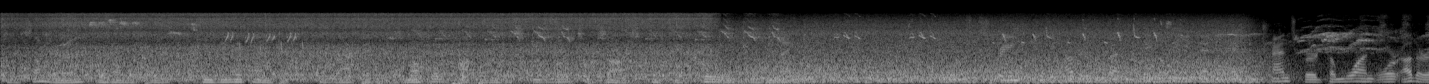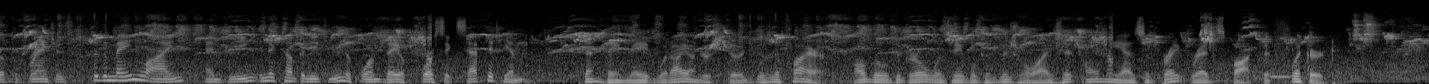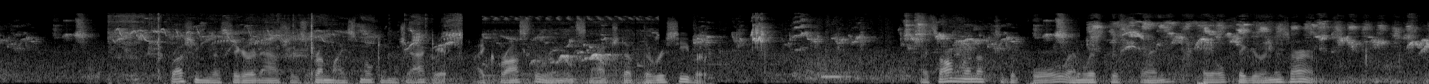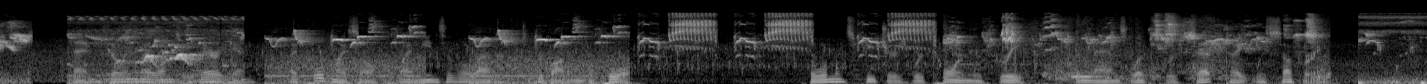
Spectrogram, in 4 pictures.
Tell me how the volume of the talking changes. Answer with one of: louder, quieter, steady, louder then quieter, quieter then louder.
steady.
